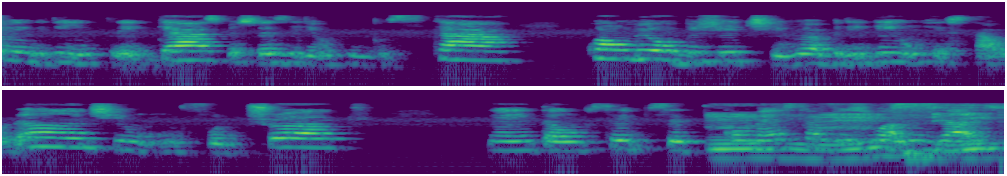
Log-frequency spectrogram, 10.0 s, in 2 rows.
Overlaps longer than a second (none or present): present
